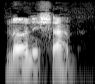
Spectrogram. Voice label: dinner, dari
